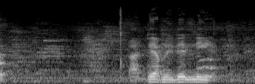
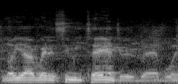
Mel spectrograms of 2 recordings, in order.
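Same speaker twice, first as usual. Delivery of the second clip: normal talking voice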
